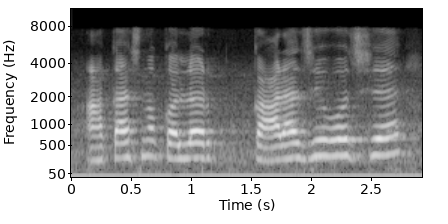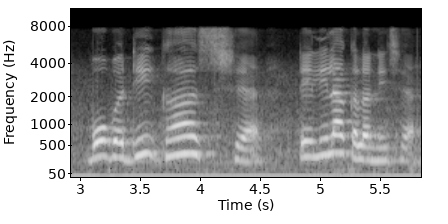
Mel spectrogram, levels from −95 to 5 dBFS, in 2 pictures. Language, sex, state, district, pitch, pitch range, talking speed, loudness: Gujarati, female, Gujarat, Valsad, 285 Hz, 265-320 Hz, 145 wpm, -14 LUFS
